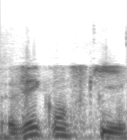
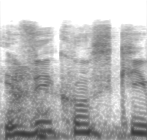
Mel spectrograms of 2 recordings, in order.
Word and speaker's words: Weckonski: Est-ce que je prononce bien votre nom? Oui, bonjour. Bonjour Cécile. Oui, presque. Wekanski. Wekanski, voilà.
